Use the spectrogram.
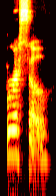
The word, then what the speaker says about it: bristle: Which letter is silent here? I'm going to say it in a second for you. It's bristle.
